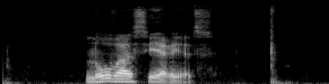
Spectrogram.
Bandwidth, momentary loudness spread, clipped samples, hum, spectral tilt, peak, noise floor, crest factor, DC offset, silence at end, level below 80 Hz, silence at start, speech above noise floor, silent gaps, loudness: 16.5 kHz; 25 LU; under 0.1%; none; -6.5 dB/octave; -2 dBFS; -59 dBFS; 18 dB; under 0.1%; 0.5 s; -50 dBFS; 0.05 s; 43 dB; none; -17 LUFS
